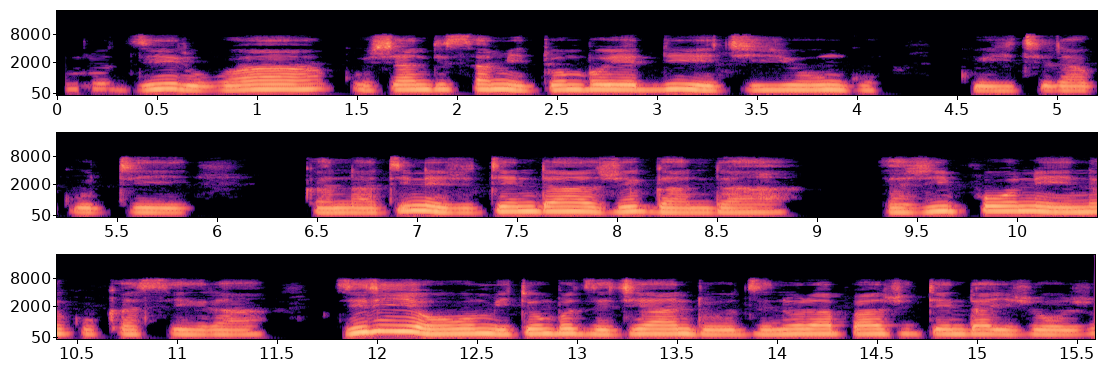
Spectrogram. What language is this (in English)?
Ndau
